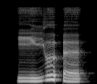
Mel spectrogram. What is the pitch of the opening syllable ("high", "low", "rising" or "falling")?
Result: low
